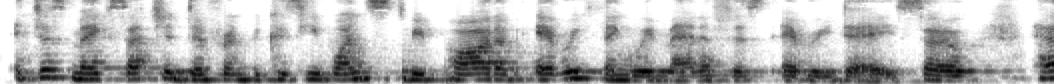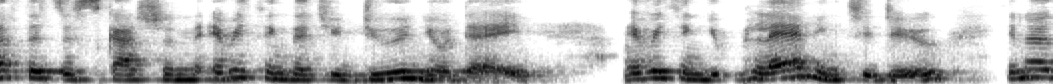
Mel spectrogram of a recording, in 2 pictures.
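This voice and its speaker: A middle-aged woman from South Africa with Afrikaans as her first language, speaking in a low, mellow voice. She talks earnestly and easily as an interview guest, with a relaxed warmth and ready laughter. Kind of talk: faith interview chat.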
